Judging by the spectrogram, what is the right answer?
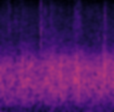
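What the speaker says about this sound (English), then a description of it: "You guys can clap at that." Audience applause at a mastermind event in Puerto Rico, a dense, steady burst of many hands clapping together, fairly close and continuous.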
